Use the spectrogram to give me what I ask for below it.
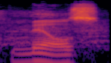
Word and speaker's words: Miles: Tyler Mills into the game, or Miles. PA announcer said Mills. Spelled like Miles.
